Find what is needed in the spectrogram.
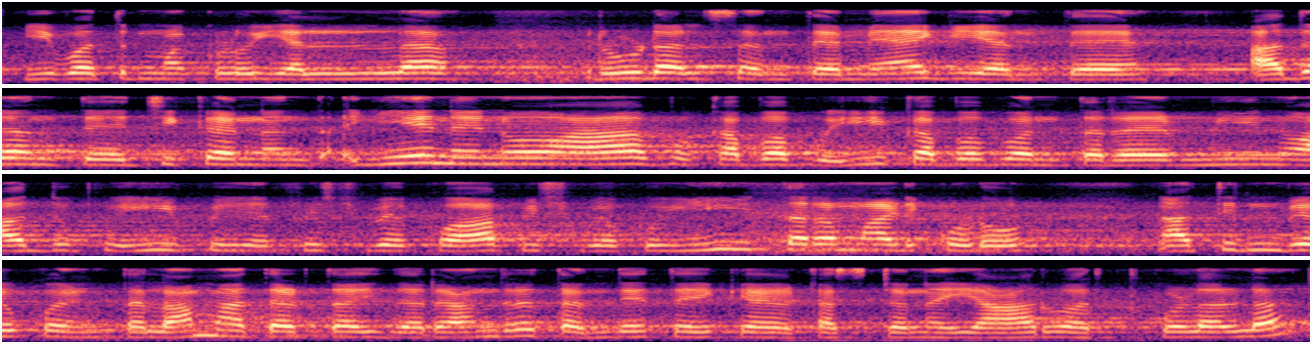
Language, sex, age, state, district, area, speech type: Kannada, female, 45-60, Karnataka, Chamarajanagar, rural, spontaneous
